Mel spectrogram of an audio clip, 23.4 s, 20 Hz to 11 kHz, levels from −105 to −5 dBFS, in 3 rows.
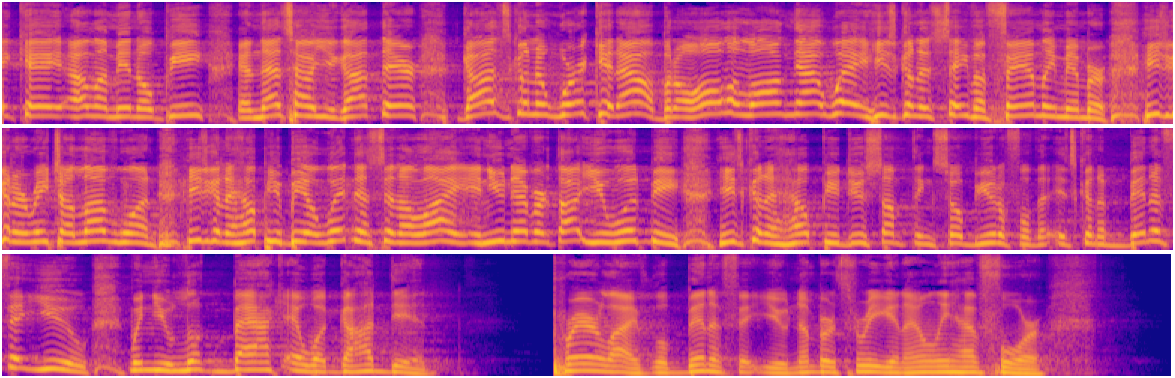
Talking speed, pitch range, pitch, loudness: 230 wpm, 190-270 Hz, 235 Hz, -23 LUFS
